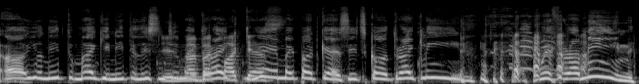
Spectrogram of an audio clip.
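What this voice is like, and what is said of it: Character voice with vague foreign accent. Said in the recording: “What country is he from? ... I don't even know why I'm doing a voice.”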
